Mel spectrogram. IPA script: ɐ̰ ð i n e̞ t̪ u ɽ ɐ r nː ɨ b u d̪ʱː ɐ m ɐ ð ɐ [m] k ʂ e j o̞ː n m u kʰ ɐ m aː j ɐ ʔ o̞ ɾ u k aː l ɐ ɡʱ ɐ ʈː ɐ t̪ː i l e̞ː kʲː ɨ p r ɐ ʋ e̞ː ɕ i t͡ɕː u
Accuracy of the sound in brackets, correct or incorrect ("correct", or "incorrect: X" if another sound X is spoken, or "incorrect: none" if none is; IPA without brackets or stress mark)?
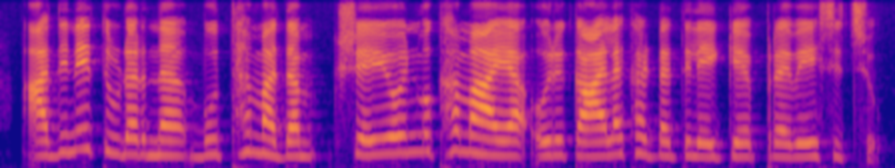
correct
